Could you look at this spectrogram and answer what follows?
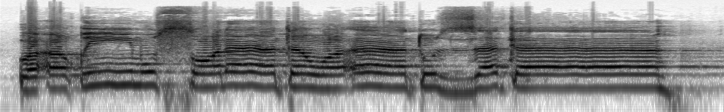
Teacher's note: قاف کو منہ بھر کے پر کر کے پڑھنا ہے اور ساتھ ساتھ کھینچ کر کے بھی پڑھنا ہے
